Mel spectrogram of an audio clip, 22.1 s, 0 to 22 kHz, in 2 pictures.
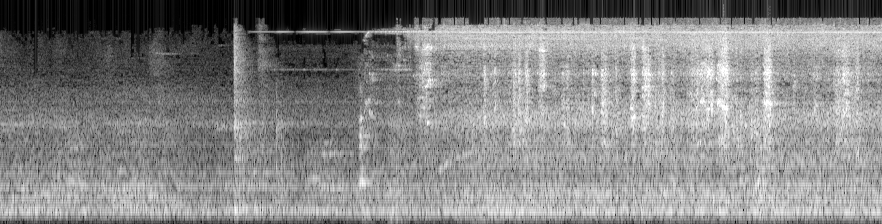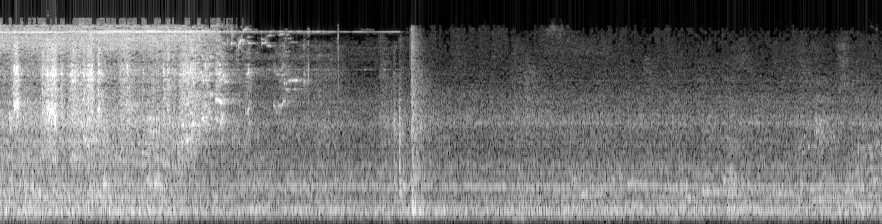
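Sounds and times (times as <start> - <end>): lift drive unit hum: 3.4 - 16.0
lift drive unit scraping: 4.5 - 15.2.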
